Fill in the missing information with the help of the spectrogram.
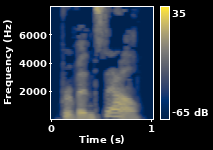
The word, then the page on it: provencal: British English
